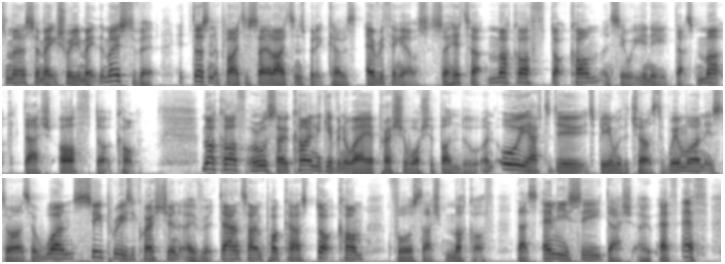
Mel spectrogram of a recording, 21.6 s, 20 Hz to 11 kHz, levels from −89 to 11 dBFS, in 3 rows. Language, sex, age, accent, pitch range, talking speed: English, male, 40-59, British, 125-175 Hz, 200 wpm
